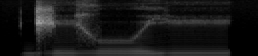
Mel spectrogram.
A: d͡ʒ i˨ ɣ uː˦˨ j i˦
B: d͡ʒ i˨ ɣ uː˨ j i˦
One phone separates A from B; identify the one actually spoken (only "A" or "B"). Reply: B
